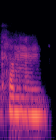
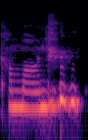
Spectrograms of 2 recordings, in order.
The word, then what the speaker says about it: common: Is a common. It's common. Bill nãy Bill đọc là gì Yes. không? Bill có biết ban nãy Bill đọc là gì không? Yes, không. Nãy Bill đọc là come on.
